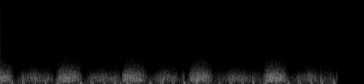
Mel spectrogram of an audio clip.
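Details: Normal vesicular breath sounds recorded with a StethoMe electronic stethoscope on a child's chest: soft, rustling breathing, heard mainly on inhalation and early exhalation.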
